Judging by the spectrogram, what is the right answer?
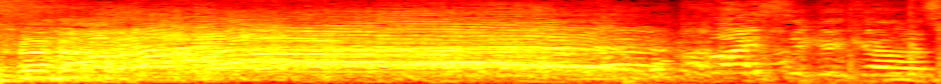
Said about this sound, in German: Und jetzt will ich Applaus.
